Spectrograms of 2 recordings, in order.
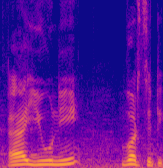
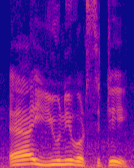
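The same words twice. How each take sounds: First: ए university drawn out slowly, each sound clear; slow demo. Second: Slow demo. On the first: Teacher slowly models ए university for students. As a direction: spell out ए university slowly for the class. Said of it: "क्यों होगा ए इसके पहले?". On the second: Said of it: "क्यों होगा". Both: Shown as a demonstration.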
